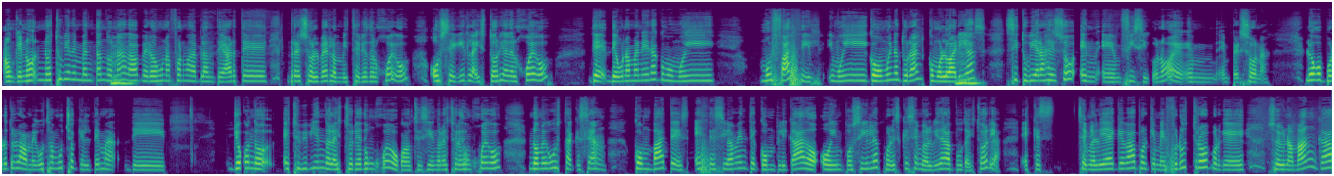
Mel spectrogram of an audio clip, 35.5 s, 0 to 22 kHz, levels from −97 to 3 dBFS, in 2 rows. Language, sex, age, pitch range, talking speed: Spanish, female, 20-39, 225-275 Hz, 190 wpm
